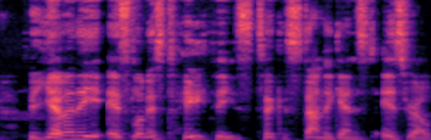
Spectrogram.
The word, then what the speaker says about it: Houthis: we should do just for a record it's pronounced houes H the yemeni islamist hoies took a stand against Israel recently this at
